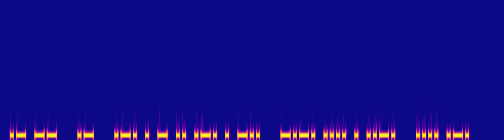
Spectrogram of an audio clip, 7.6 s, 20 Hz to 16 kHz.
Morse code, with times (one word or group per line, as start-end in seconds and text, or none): 0.2-0.9 AM
1.2-1.4 A
1.7-3.9 RETIRED
4.2-5.9 CHEF
6.3-7.0 HR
